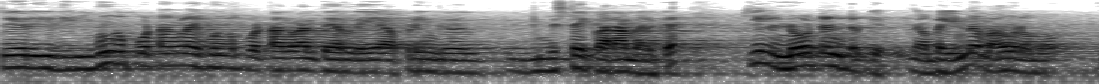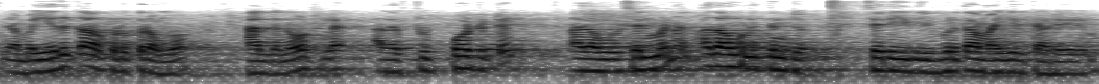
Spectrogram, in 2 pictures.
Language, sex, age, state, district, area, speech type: Tamil, male, 18-30, Tamil Nadu, Tiruchirappalli, rural, spontaneous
